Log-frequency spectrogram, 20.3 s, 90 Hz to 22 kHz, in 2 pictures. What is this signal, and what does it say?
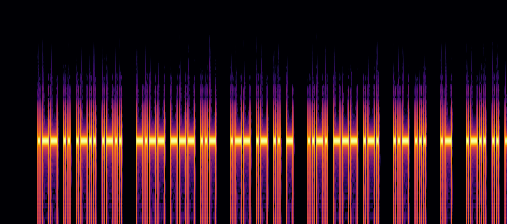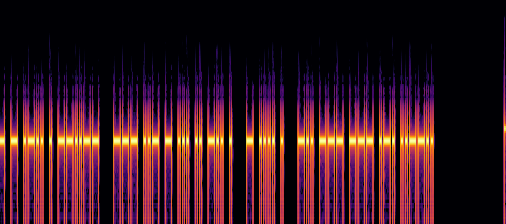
Morse code, heard as a keyed tone, about 28 wpm, 690 Hz. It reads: WILL YOU WAIT FOR US A LITTLE, OUTSIDE THE DOOR?
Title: Sentences from Top 900 Words 28wpm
